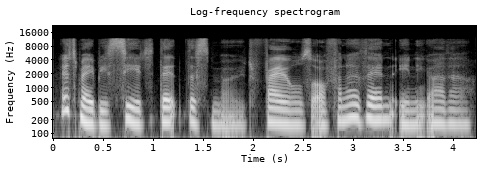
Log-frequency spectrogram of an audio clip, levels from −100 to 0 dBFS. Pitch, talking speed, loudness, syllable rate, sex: 175 Hz, 170 wpm, -20 LUFS, 4.1 syllables/s, female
